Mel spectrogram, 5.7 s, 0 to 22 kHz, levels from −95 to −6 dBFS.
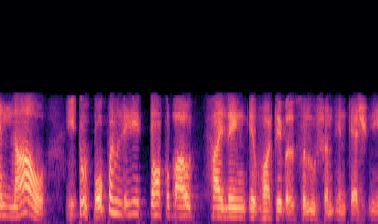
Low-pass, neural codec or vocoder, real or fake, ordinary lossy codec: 7.2 kHz; codec, 16 kHz, 1 kbps, FunCodec, trained on LibriTTS, 50 frames a second; fake; AAC, 16 kbps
